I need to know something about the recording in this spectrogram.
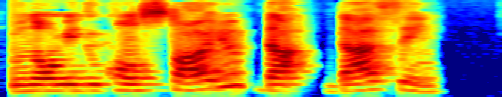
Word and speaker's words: Dasein: Dazen? É, é uma palavra em alemão, então a gente pronuncia Dasein.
